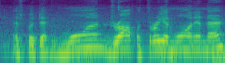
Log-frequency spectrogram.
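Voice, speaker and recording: A man speaks in a Southern US accent with a relaxed tone. His voice is somewhat breathy, with ordinary pitch variation. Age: 60s. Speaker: knife collector YouTuber. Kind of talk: casual tutorial. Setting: workshop. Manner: relaxed, halting with fillers.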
